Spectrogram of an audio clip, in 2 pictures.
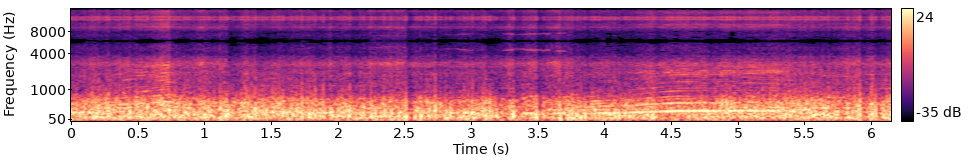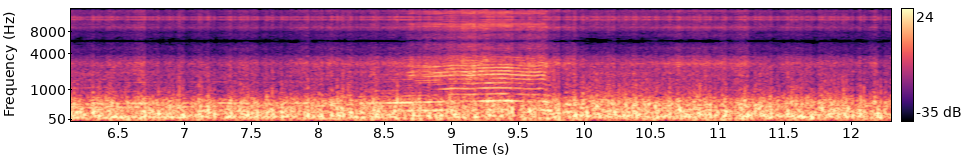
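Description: Ski-Doo XP snowmobile's 600 SDI two-stroke twin running hard along a trail, fitted with an aftermarket Dynoport pipe and Big Core Barker silencer. The engine note climbs about four seconds in and again near nine seconds as the throttle is opened.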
